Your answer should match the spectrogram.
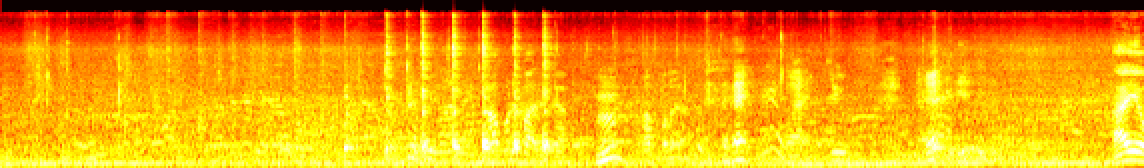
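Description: Indistinct background voices of a group at a meal over a steady low hum, with a cluster of light clicks a few seconds in.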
